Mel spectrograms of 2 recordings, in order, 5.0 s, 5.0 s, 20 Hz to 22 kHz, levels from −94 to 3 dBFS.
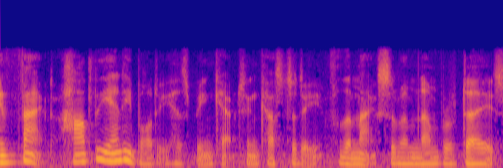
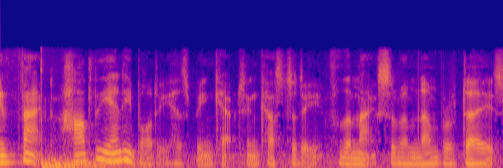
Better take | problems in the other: first | background sound (Thump, thud); 8 dB below the speech

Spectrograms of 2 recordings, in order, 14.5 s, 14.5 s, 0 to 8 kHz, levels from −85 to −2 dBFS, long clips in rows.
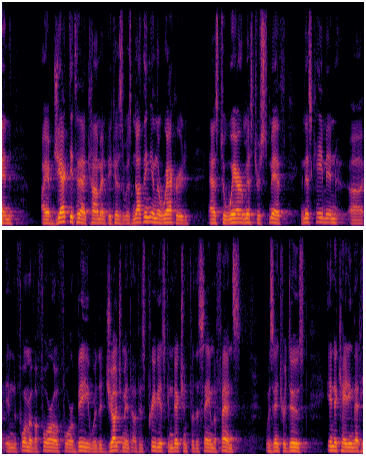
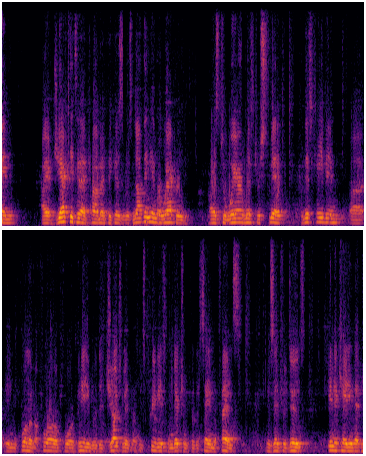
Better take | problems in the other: first | noise reduction (neural separator model SepFormer DNS4)

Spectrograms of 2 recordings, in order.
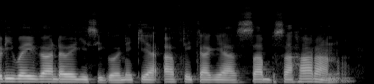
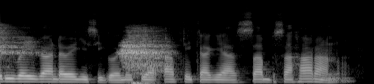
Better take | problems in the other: first | background sound (Breathing); 5 dB below the speech

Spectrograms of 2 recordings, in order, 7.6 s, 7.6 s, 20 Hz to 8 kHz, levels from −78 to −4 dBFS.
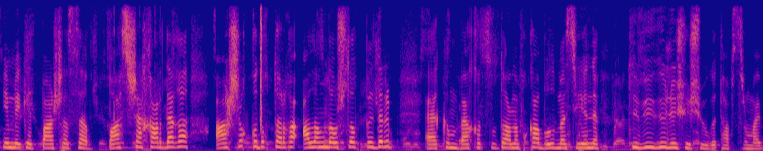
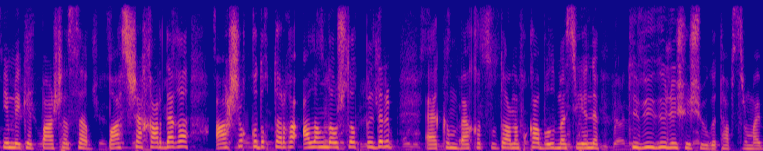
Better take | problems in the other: second | background sound (Camera); 18 dB below the speech

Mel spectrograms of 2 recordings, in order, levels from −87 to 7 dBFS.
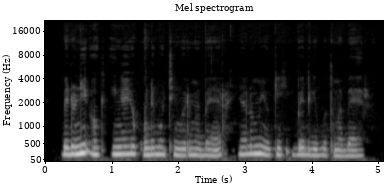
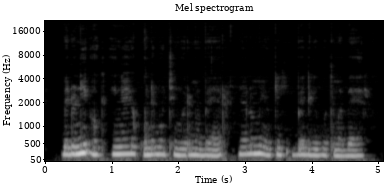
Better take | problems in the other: first | room echo; dies away in 0.2 s

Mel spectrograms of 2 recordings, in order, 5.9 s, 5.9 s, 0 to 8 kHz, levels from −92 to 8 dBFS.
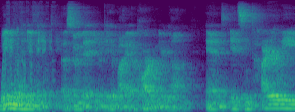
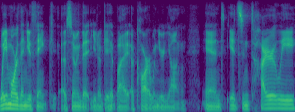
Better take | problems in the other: second | noise reduction (neural separator model SepFormer DNS4)

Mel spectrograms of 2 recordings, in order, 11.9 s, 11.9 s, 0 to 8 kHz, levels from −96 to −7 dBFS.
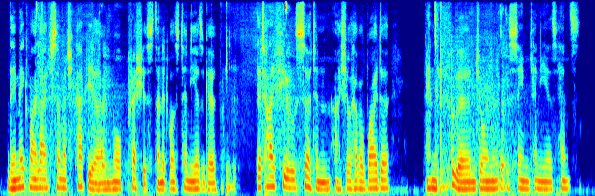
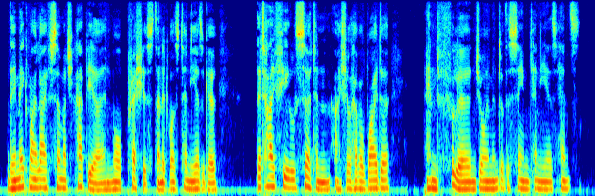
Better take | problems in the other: second | noise reduction (neural mask model Resemble Enhance denoiser)

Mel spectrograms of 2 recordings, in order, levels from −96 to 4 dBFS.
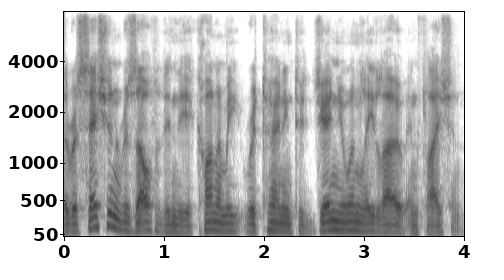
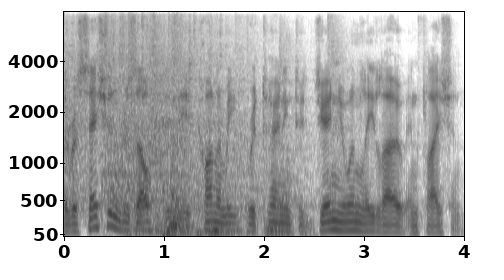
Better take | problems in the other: first | background sound (Crushing); 7 dB below the speech

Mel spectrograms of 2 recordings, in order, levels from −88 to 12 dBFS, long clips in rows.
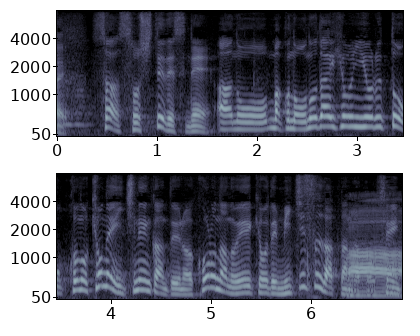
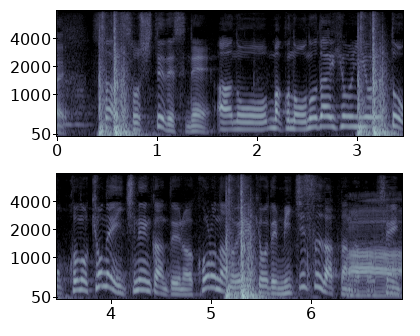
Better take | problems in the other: first | background sound (Slam); 1 dB below the speech

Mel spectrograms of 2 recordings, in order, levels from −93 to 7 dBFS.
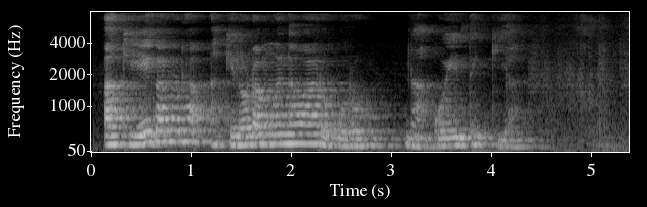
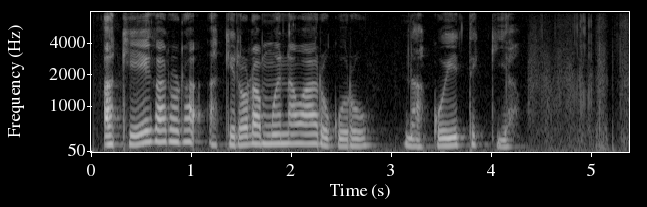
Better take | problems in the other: second | room echo; dies away in 0.9 s

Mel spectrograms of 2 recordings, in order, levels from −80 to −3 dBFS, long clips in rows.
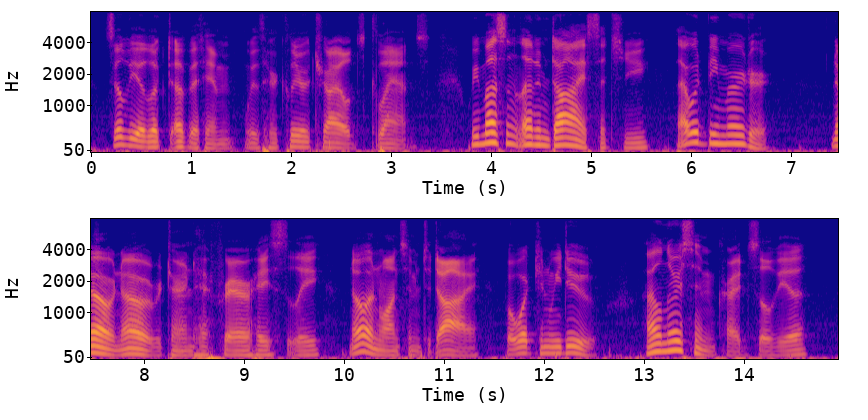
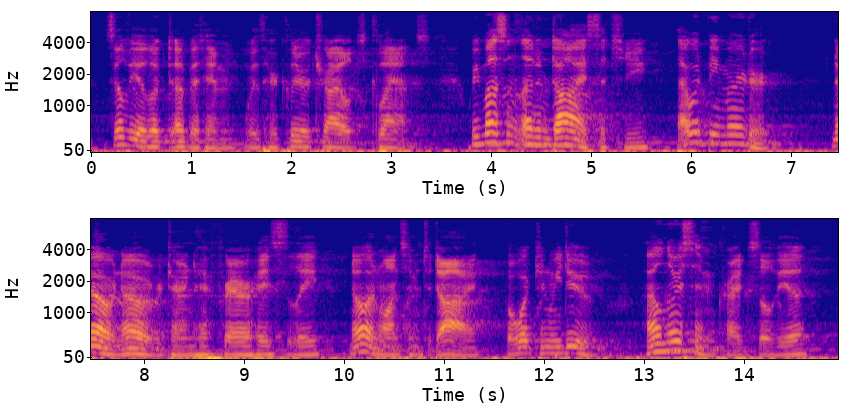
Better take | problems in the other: first | room echo; dies away in 1.1 s

